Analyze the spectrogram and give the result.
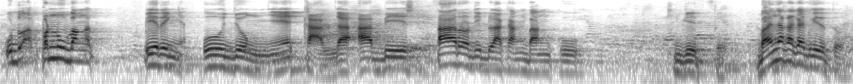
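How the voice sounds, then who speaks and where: A man's voice: mid-range voice, sing-song, takes it slowly. A male Islamic preacher from Banten, giving a humorous sermon, chatty and joking, acting out little scenes and repeating words for effect. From Banten, Indonesia.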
